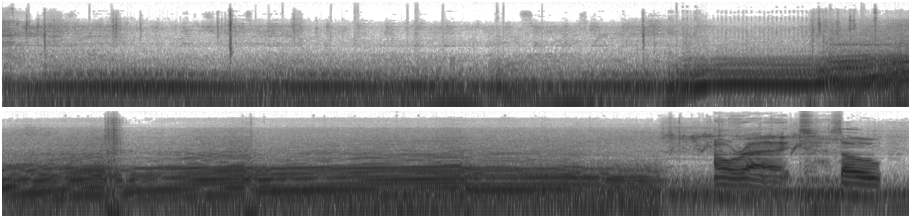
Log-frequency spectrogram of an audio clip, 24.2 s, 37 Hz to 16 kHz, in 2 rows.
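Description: A 2020 Ford Mustang GT with a Coyote V8 sits idling with a deep rumble, then launches down a drag strip, its engine roaring loudly through rising revs and repeated gear shifts as the pitch climbs and resets, while someone speaks over it.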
